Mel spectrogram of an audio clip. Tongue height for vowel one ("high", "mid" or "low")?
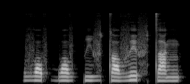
mid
